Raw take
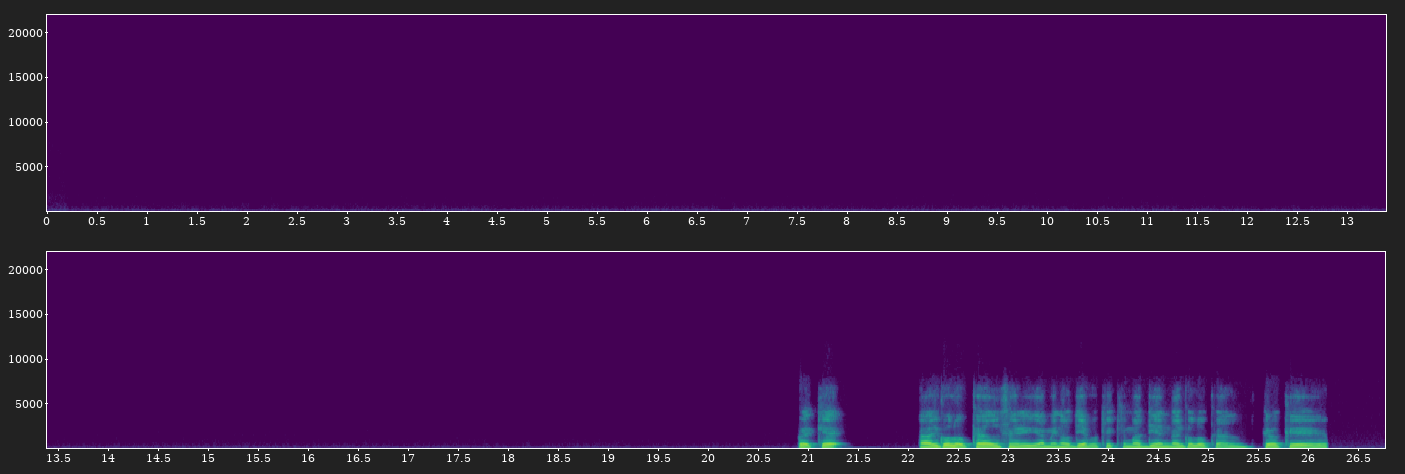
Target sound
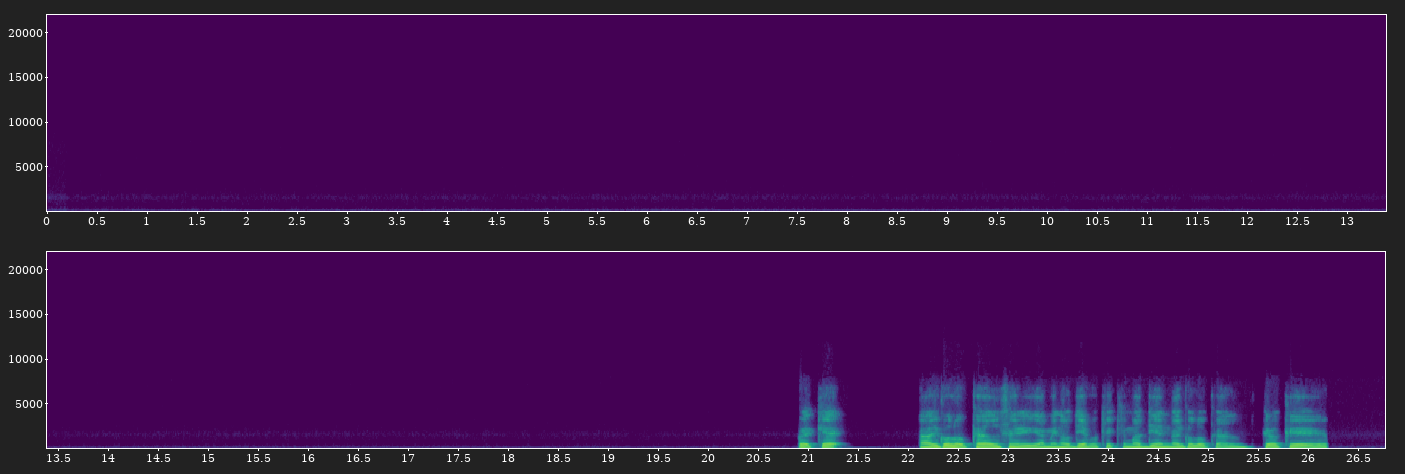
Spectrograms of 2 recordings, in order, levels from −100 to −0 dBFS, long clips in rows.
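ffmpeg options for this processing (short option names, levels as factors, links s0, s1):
-af "equalizer=f=250:t=o:w=0.67:g=-7,equalizer=f=630:t=o:w=0.67:g=-10,equalizer=f=1600:t=o:w=0.67:g=7,volume=1.26"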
